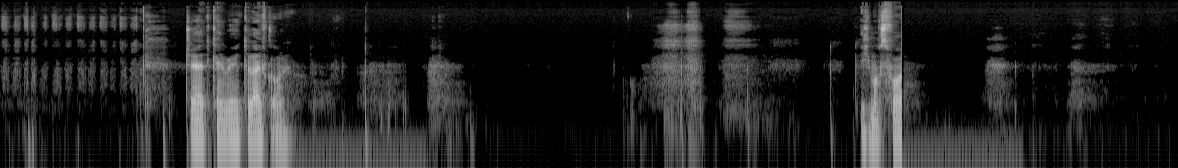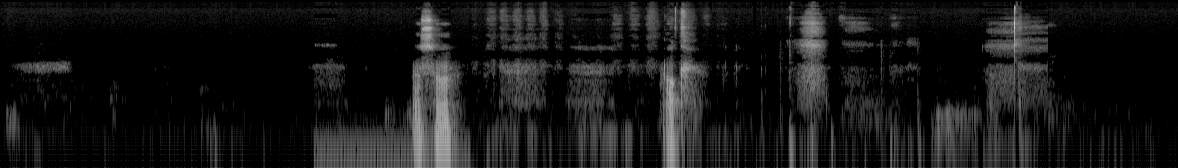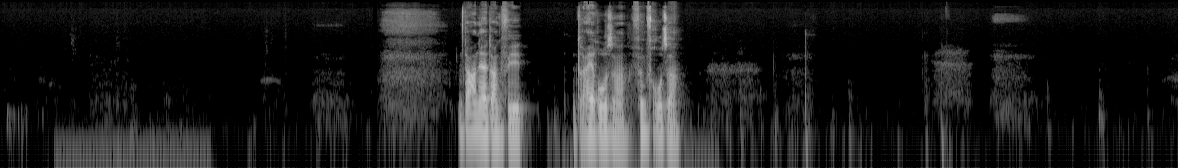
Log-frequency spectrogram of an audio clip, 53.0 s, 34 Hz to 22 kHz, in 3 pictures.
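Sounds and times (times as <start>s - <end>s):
person breathing close: 4.3s - 7.0s, 13.5s - 15.4s, 22.4s - 28.3s.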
